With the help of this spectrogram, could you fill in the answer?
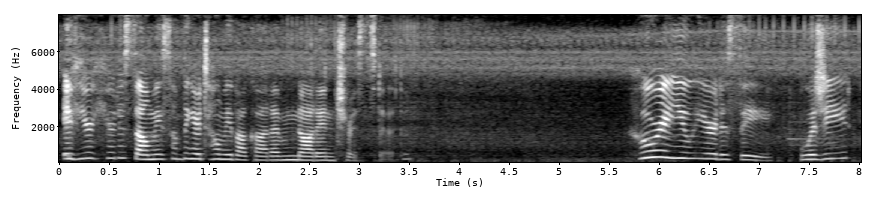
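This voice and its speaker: Woman playing an imperious, high-voiced irritable wife. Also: animated, moderate pace, pauses often, slight background noise, close to an everyday voice. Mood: brusque. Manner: curt, haughty, impatient. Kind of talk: audio roleplay acting.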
